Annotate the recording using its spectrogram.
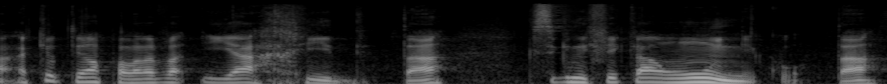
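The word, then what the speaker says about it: יחיד: Depois a gente tem a Dalet com o som do D, tá? Então fica Yahid. E aqui está a sílaba tônica que eu marquei aqui, né?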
